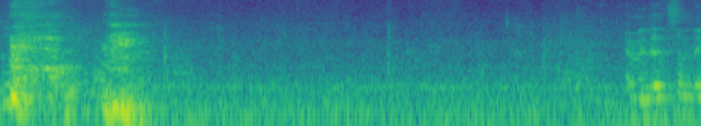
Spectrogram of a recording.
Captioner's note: background coughing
